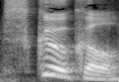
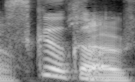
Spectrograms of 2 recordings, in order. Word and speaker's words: Schuylkill: Schuylkill. – There we go. – Schuylkill.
